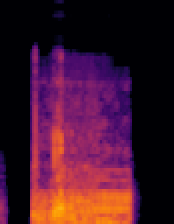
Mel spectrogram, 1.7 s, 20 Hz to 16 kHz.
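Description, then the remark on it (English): A motorcycle engine at higher revs, with a redline of 10,000, revs in one loud, throaty burst of about a second, holding a steady low rumbling pitch before cutting off abruptly, with no voices over it. “Sounds like it's at higher revs.”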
